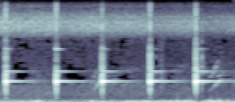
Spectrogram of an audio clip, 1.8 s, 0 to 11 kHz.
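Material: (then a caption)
Glass. A glass of water is tapped five times with a wooden spoon, each tap giving a soft, gentle ring at about 2.3 kHz that fades quickly. The taps come at an even pace, each one smooth rather than harsh.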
